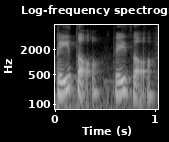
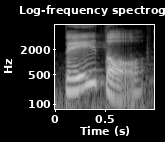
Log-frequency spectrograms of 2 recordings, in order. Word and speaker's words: Beidou: North Star, but Beidou, the words should have been pronounced Beidou, so it should have been like both third tone. But in Chinese, when you put two third tone words together, the tone shifts, so it becomes second tone and then third tone.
